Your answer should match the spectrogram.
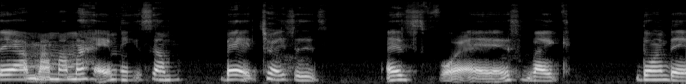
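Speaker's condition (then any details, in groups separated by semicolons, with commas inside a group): Cerebral palsy; caused by birth stroke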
